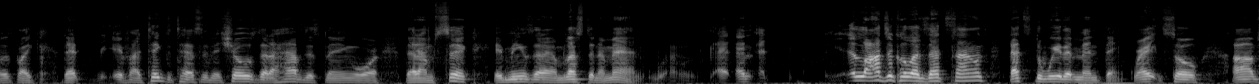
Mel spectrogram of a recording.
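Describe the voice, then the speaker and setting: A man's voice: on the low side, no room sound. A man in his fifties hosting a casual solo podcast, rambling and self-mocking with frequent restarts and chuckles. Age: 50s. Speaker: podcast host.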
